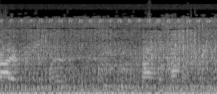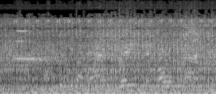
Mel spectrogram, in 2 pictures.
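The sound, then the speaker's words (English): Loud, steady police helicopter rotor noise drones overhead, a continuous throbbing rumble that nearly buries an indistinct amplified voice making an announcement underneath. “they should figure out a way to make those choppers not so loud, because they're making an announcement that I think is important and I can't hear any of it.”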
